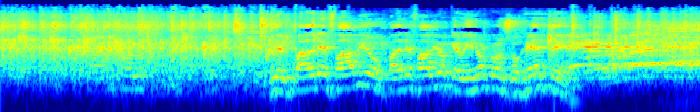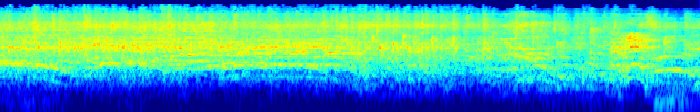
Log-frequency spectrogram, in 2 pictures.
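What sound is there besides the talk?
audience applause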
